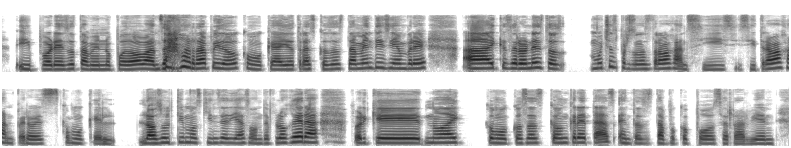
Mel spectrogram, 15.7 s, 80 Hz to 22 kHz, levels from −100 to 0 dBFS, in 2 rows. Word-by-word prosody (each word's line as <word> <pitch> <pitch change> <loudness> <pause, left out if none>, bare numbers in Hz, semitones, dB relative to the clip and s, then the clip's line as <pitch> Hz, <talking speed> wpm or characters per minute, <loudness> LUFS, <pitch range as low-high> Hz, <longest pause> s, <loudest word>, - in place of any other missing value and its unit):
y 215 - -6
por 210 +2 0
eso 210 +2 -1
también 205 -2 -2
no 205 - -6
puedo 210 +1 +1
avanzar 230 +3 +5
más 320 -3 +3
rápido, 255 -1 +2
como 220 -6 -7
que 210 - -6
hay 205 0 +1
otras 220 +1 -4
cosas 225 +2 -7
también 245 +3 +1
diciembre, 255 -2 -1 0.4
hay 255 +1 +8
que - - -7
ser 255 -1 +3
honestos, 250 -2 +1 0.2
muchas 265 +7 -6
personas 225 -5 -7
trabajan. 245 0 0
Sí, 200 +1 -11
sí, 205 - -14
sí 210 +1 -12
trabajan, 250 0 +2
pero 195 - -5
es 195 +1 -6
como 210 -2 -10
que 100 - -9
el 95 -1 -9 0.2
los 215 +1 +4
últimos 240 0 -7
15 230 0 -8
días 220 0 -5
son 210 - -10
de 210 0 -11
flojera, 250 +3 +4 0.3
porque 225 -1 +4
no 235 0 -1
hay 240 -1 +1 0.2
como 220 -2 -3
cosas 230 +2 -5
concretas. 235 - -1
Entonces, 105 - -9
tampoco 210 +1 -6
puedo 200 0 -7
cerrar 100 - -8
bien, 195 0 -8
230 Hz, 190 wpm, -22 LUFS, 210-245 Hz, 0.4 s, hay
